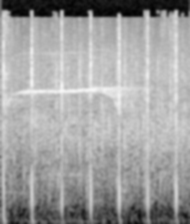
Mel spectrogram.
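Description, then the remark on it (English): Audience applause at a church for the pastor and his wife, in a steady rhythm: about seven sharp, evenly spaced claps over a faint continuous high-pitched tone, with no voices. “If you love your pastor and his wife, would you just give them a big round of applause?”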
